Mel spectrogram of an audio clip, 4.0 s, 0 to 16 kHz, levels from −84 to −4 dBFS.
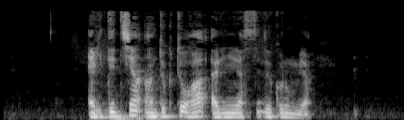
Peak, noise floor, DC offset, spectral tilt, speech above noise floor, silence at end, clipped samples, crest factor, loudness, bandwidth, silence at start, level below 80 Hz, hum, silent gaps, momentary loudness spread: -4 dBFS; -59 dBFS; under 0.1%; -6 dB/octave; 39 dB; 0.95 s; under 0.1%; 18 dB; -22 LUFS; 11.5 kHz; 0.9 s; -42 dBFS; none; none; 8 LU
